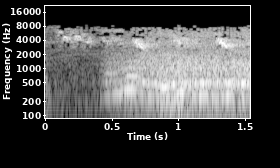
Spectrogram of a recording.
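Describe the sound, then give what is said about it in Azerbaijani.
Honey bees kept on a villager's smallholding buzz in a steady, droning hum. It starts faint and thickens into a fuller, continuous buzz within a second. “Şəxsi təsərrüfatında bostan tərəvəz məhsulları yetişdirir və arı saxlayır.”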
